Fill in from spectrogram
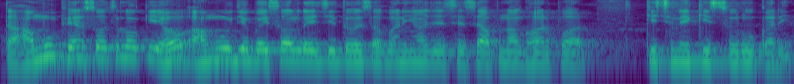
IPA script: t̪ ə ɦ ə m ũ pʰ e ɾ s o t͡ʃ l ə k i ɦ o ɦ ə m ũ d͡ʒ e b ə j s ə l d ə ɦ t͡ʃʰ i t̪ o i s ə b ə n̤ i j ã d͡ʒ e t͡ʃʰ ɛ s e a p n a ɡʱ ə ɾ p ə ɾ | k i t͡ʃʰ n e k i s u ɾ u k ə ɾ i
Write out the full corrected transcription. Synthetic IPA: t̪ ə ɦ ə m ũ pʰ e ɾ s o t͡ʃ l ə k i ɦ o ɦ ə m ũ d͡ʒ e b ə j s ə l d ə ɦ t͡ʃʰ i t̪ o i s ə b ə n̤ i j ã d͡ʒ e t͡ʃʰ ɛ s e ə p n a ɡʱ ə ɾ p ə ɾ | k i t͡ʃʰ n e k i s u ɾ u k ə ɾ i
